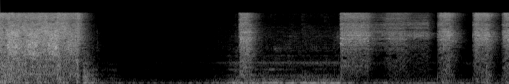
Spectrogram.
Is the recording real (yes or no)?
no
